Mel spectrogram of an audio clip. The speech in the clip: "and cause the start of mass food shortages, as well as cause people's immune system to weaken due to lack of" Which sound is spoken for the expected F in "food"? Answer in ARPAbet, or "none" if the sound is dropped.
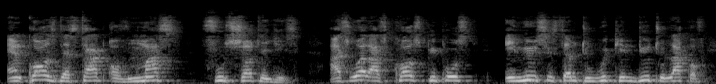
F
